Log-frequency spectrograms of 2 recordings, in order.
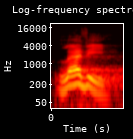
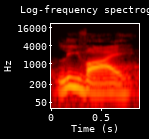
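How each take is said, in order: First: The name is said the Hebrew way. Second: The name is said the English way. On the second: "I'm going to confuse that with the gene maker"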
